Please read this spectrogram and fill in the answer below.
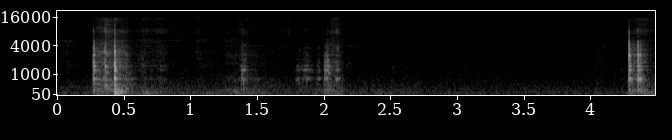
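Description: A handful of short clicks and knocks as a small DC motor with a drill-chuck coupling is picked up and handled, the loudest about half a second in. The motor is not running.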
